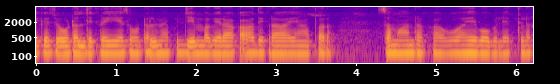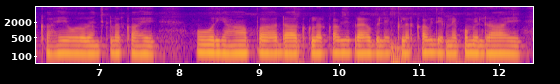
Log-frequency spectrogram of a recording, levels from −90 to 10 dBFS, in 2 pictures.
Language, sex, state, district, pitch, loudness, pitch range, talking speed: Hindi, male, Bihar, Begusarai, 130 Hz, -19 LUFS, 125-130 Hz, 235 wpm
